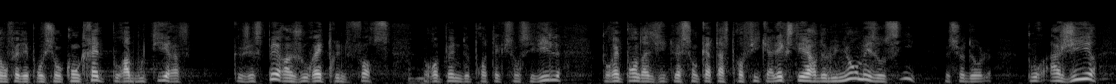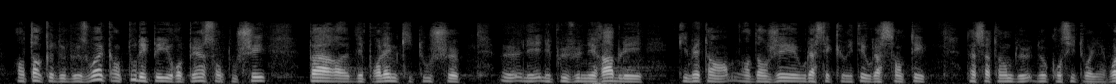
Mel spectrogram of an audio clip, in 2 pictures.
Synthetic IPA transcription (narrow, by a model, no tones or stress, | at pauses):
ɔ̃fɛd̪epχɔsjɔ̃kɔ̃kχɛt̪̚puʁabut̪iʁasə̥ | kəʒɛspɛʁɛ̃ʒuʁɛt̪χynfɔʁsøʁɔpeɛnd̪əpχɔt̪ɛksjɔ̃sivilpuʁːepɔ̃d̪ʁad̪esit̪ɥasjɔ̃kat̪ast̪χɔfikalɛkst̪eʁjœʁd̪əlynjɔ̃mɛzosi | məsjød̪ol | puʁaʒiʁ | ɑ̃t̪ɑ̃kəd̪əbəzwɛ̃kɑ̃t̪ulepeiøʁɔpeɛ̃sɔ̃t̪uʃepaʁd̪epχɔblɛmkʲit̪uʃ | leleplyvylneʁable | kʲimɛt̪ɑ̃ːd̪ɑ̃ʒeulasekʲyʁit̪eulasɑ̃t̪ed̪̥ɛ̃sɛʁt̪ɛ̃nɔ̃bʁd̪əd̪okɔ̃sit̪wajɛ̃vwa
